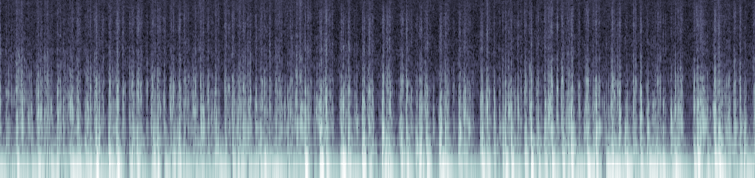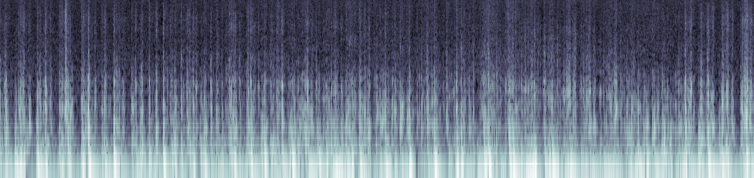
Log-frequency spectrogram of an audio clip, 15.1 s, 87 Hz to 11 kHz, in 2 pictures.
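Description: Fingertips tap quickly on the top and sides of a black foam windscreen covering a desk microphone. The result is a dense, steady stream of soft, muffled thumps, almost entirely deep bass centered around 74 Hz with no bright high end, and each tap dies away instantly.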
